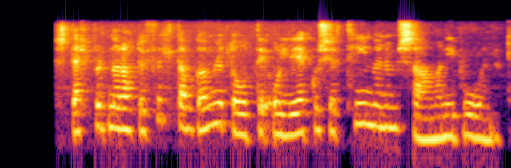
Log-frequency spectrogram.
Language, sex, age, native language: Icelandic, female, 50-59, Icelandic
